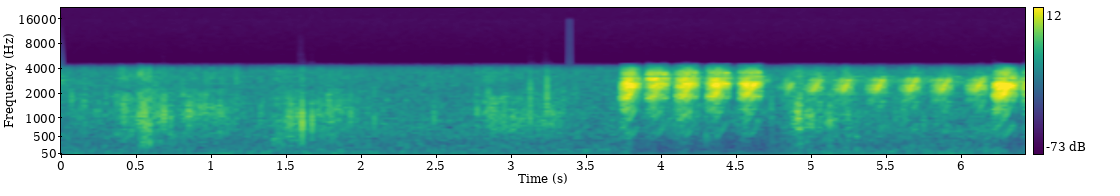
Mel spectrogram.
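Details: Magpies calling loudly in a valley while eating a prairie dog: after a noisy stretch with faint sounds, a rapid series of harsh, rasping notes repeats about twice a second and grows louder toward the end.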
